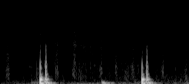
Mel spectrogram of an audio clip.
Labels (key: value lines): label: biophony, grazing
recorder: SoundTrap 300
